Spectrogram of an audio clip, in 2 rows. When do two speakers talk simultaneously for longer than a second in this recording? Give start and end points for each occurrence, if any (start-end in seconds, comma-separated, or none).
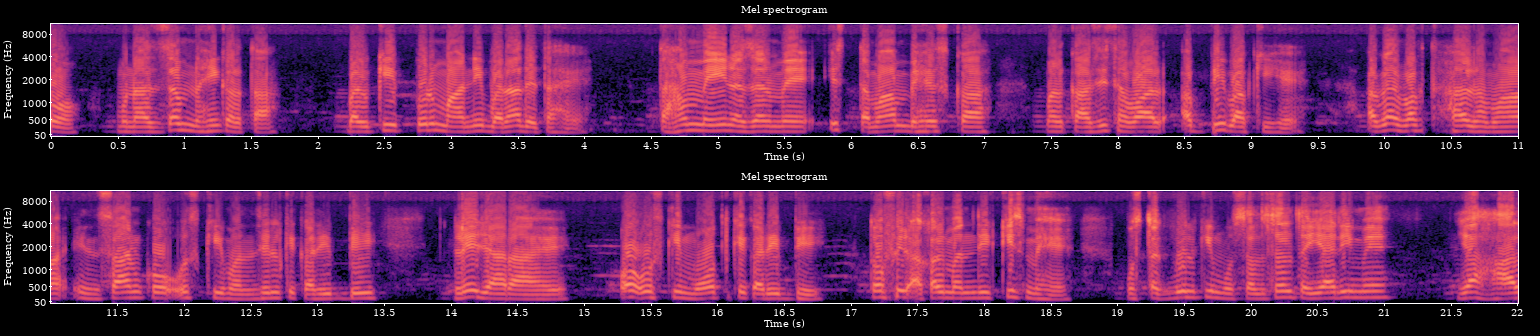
2.2-4.0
